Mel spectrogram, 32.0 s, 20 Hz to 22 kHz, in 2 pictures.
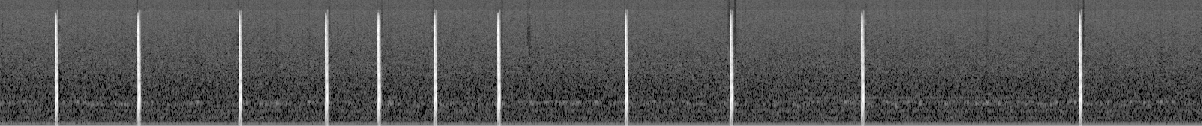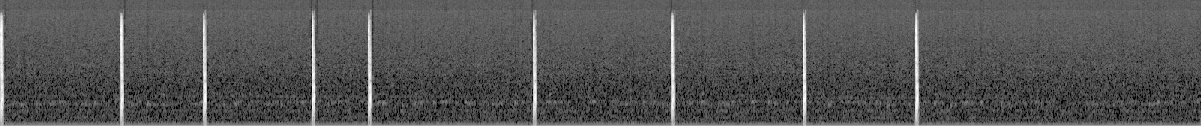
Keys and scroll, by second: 0.0 Up, 29.9 BackSpace.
